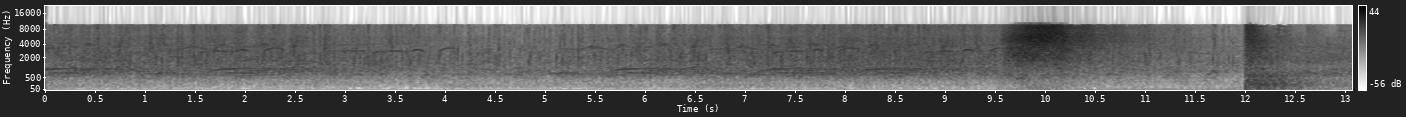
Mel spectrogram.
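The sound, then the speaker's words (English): A large sold-out arena crowd cheers, roars and chants a name in a dense, steady wash of voices and applause, with a couple of sharp, loud bursts cutting through near the end. “The crowd comes to life, chanting the name that so many have missed.”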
